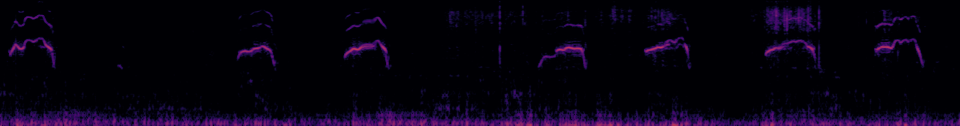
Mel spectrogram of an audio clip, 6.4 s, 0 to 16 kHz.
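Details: Bald eagle at a nest in a tree bole on 9 December 2022, the day after the first eaglet hatched, with feedings at the nest: squeaky, high chirped notes that rise then drop, given singly about every second, with faint rustling between.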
